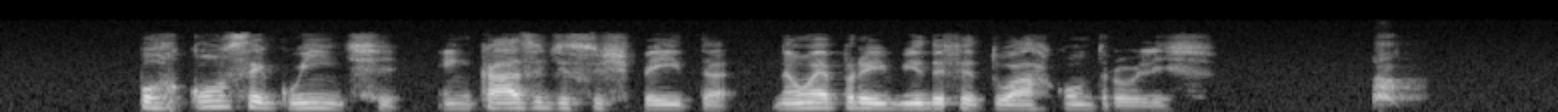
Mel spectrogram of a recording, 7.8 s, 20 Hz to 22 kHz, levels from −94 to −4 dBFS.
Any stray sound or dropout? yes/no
yes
